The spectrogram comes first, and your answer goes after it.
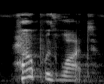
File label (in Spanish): Voice Acting es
